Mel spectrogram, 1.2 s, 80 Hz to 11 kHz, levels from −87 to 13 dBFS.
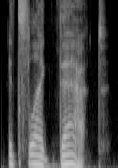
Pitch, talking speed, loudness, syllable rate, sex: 160 Hz, 150 wpm, -17 LUFS, 3.1 syllables/s, female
